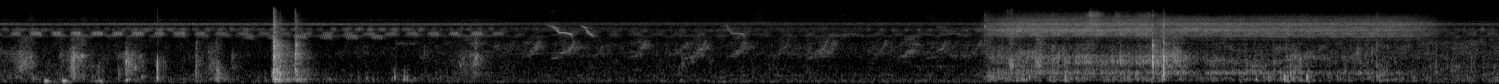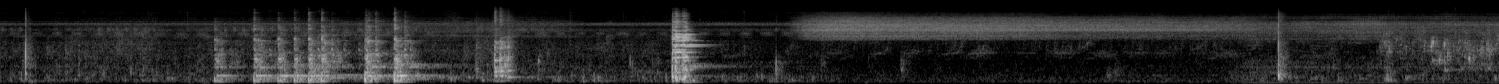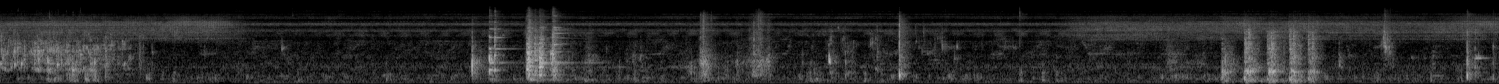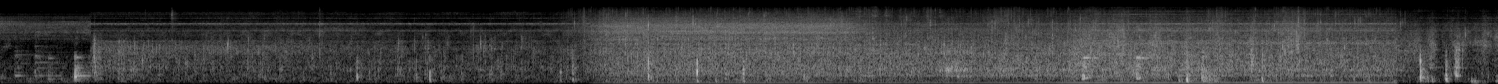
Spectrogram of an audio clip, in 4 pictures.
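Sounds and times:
cicadas buzzing: 0.0s - 59.9s
cooking utensils clinking on pots: 17.0s - 20.6s, 21.6s - 22.4s, 34.7s - 36.1s, 44.6s - 46.0s, 53.7s - 59.0s.

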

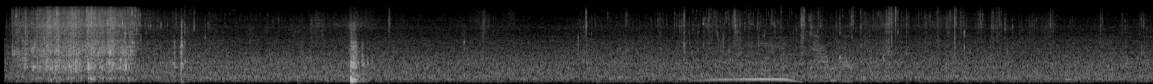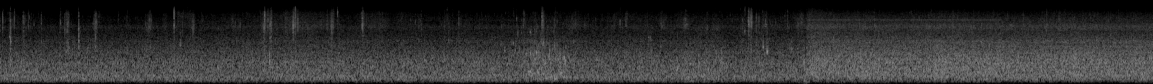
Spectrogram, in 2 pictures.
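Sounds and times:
water splashing from bucket: 0.1s - 2.1s, 16.6s - 17.3s.

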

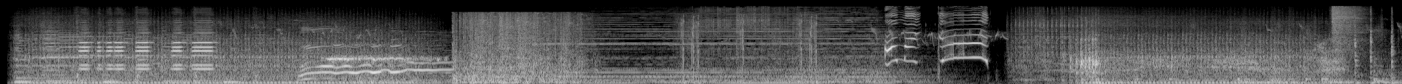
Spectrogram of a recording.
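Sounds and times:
horn tooting in short blasts: 0.4s - 2.2s.

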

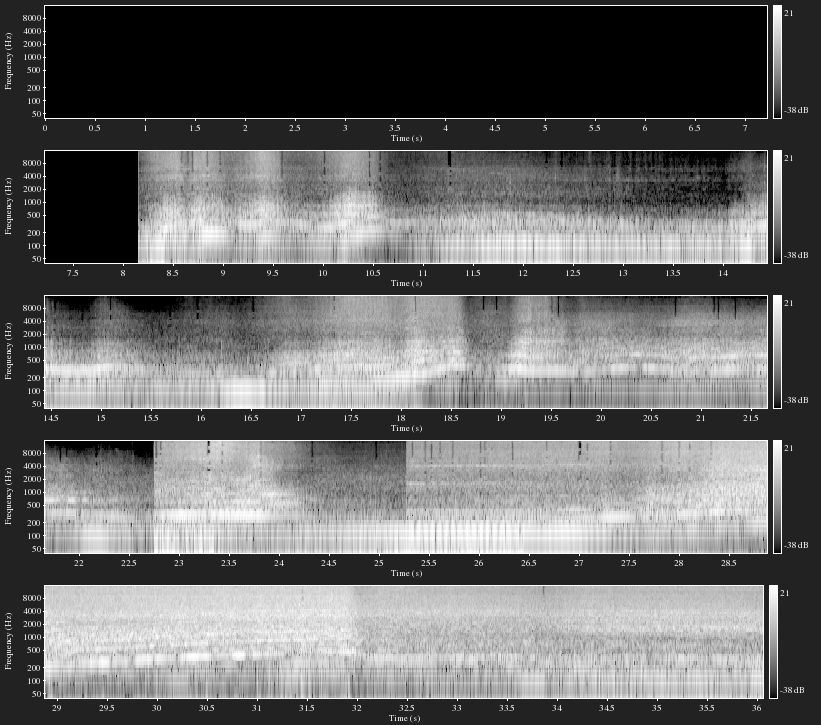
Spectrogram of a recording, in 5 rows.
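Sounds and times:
car engine revving: 8.2s - 36.0s.

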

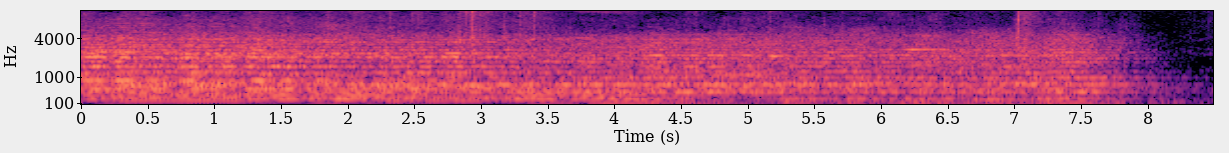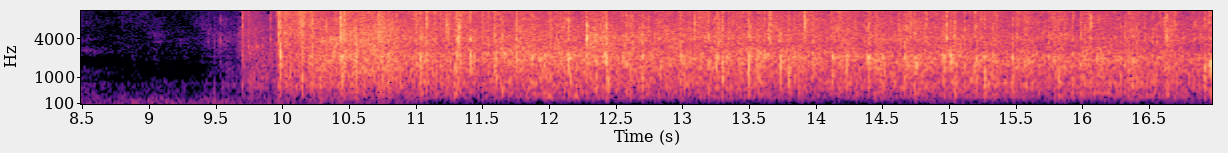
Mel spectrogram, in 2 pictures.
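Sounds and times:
audience applause: 9.6s - 16.9s.

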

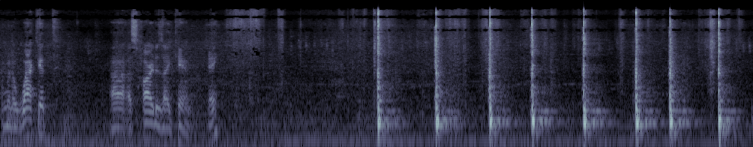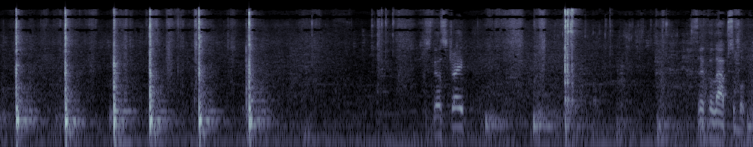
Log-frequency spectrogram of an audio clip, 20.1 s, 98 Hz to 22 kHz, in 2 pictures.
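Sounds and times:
baton striking rubber tire: 5.0s - 13.8s.

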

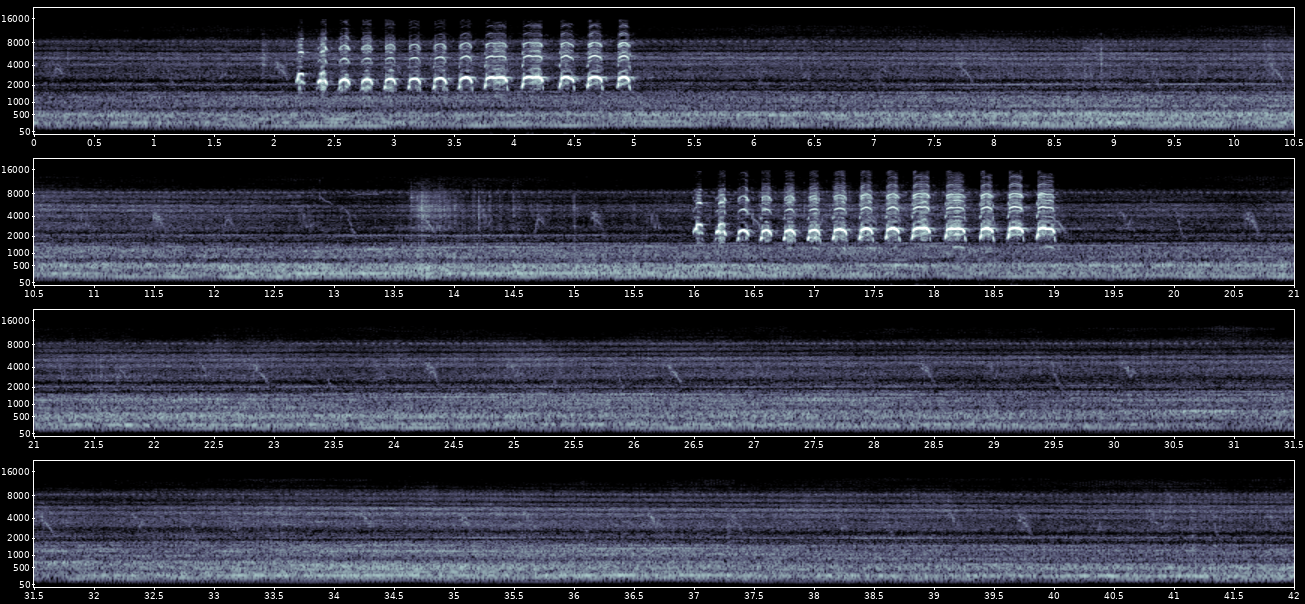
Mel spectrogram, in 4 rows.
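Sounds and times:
osprey whistled chirps: 2.2s - 5.0s, 16.0s - 19.1s.

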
